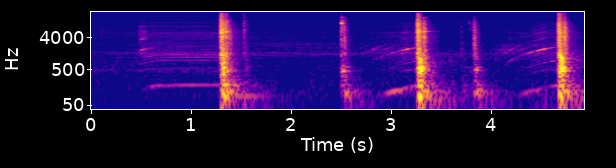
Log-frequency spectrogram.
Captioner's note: nail gun popping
